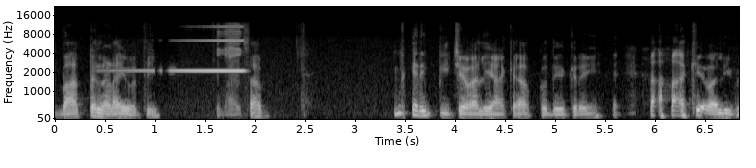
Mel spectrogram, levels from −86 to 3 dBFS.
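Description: From 0.41 s to 1.96 s a loudspeaker feedback squeal rises out of the speech. A single tone at 2.1 kHz swells over roughly a second and a half until it sits a little above the speech level. The microphone was picking up the loudspeaker it fed, and at that one frequency the loop gain passed unity, so the tone fed on itself. Its fixed pitch and steady growth set it apart from background noise or an electrical whine, which would not swell like this.

From 1.00 s to 1.15 s, during the squeal, the speech drops sharply, by well over 20 dB at its lowest. A shallower dip of only a few decibels follows from 6.46 s to 6.52 s. Both are likely speech suppressed in double talk: the echo canceller could not separate the talker from incoming loudspeaker sound and turned the outgoing signal down. Unlike a dropout, these are level dips that recover, not clean gaps of silence.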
